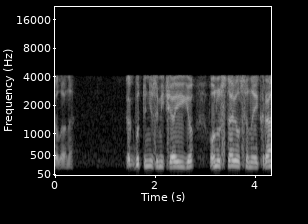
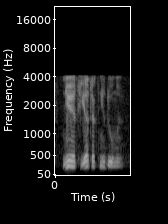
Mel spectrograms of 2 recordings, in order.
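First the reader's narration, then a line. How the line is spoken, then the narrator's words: Calm. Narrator (Russian): Тоби сказал спокойно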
